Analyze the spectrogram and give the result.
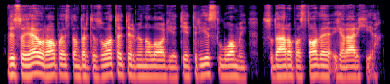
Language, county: Lithuanian, Vilnius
